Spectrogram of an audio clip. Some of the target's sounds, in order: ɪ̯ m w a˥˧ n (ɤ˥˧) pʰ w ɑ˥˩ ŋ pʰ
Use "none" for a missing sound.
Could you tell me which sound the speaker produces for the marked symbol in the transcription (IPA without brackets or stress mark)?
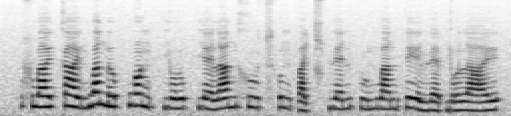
ɤ˥˧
